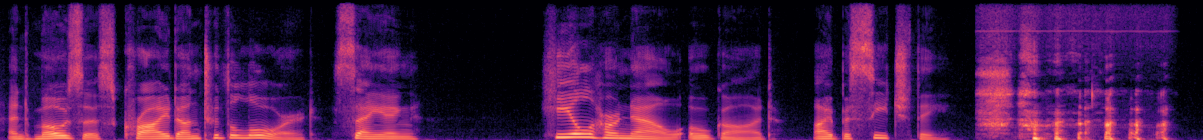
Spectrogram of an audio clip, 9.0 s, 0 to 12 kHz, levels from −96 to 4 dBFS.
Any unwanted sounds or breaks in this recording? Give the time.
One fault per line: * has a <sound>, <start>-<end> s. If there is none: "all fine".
* has a laugh, 7.3-8.9 s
